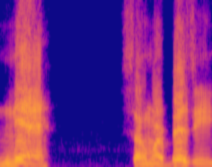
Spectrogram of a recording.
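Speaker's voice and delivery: slow, mocking, disrespectful sarcastic drawl. Quoting someone's reply in a chat: imitating a sarcastic reply. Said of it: "is being sarcastic".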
